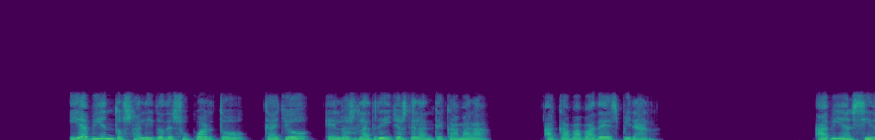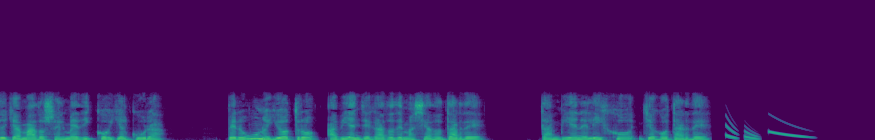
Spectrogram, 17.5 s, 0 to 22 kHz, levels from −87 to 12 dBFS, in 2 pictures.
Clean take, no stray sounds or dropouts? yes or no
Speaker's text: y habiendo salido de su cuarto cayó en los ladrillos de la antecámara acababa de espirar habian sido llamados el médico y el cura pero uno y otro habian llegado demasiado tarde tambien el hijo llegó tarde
no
